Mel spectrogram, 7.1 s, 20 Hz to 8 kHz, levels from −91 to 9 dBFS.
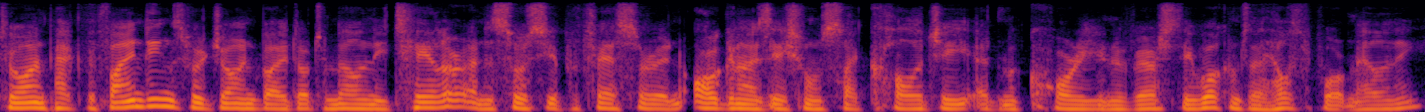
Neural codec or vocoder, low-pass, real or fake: vocoder, 44.1 kHz, 128 mel bands, Pupu-Vocoder; 7.2 kHz; fake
